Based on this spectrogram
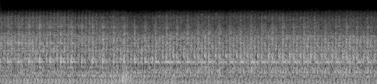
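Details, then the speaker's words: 2015 Caterpillar 303.5E CR mini excavator diesel, 3,529 hours: even diesel clatter at steady speed after revving, no misses, knocks, leaks or blow-by; noise only when starting below freezing. Motor sounds good, smooth running. "Motor sounds good, smooth running outfit."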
